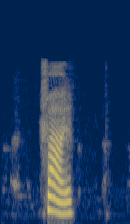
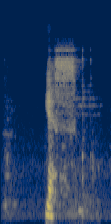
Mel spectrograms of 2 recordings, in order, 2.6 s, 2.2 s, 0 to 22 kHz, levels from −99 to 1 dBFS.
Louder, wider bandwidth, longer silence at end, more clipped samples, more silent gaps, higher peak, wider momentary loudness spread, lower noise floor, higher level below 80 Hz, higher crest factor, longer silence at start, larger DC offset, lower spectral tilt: first, -18 LUFS vs -26 LUFS; second, 7.4 kHz vs 9.6 kHz; first, 1.15 s vs 0.55 s; neither; neither; first, -2 dBFS vs -6 dBFS; second, 21 LU vs 24 LU; second, -70 dBFS vs -74 dBFS; about the same, -72 dBFS vs -68 dBFS; about the same, 20 dB vs 24 dB; about the same, 0.85 s vs 0.9 s; neither; about the same, -3.5 dB/octave vs -4 dB/octave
